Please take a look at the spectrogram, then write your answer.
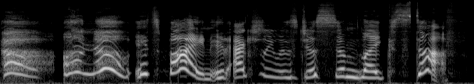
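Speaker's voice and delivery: high, bright-eyed mock relief after a gasp. Host retelling finding her mic fine, high mock relief.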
